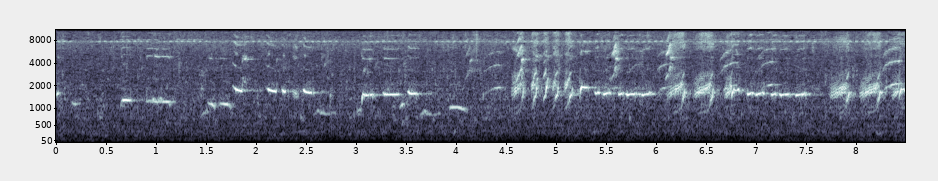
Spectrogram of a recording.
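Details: Hooded butcherbird from Papua during water therapy. Mellow whistled notes rise and fall at first, then give way to dense, buzzy chatter and longer sustained whistles.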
